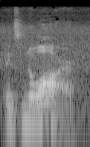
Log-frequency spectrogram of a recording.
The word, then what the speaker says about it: Noir: Is it Noir? It's Noir. – Okay. – Like Pinot Noir? – Right, yeah.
